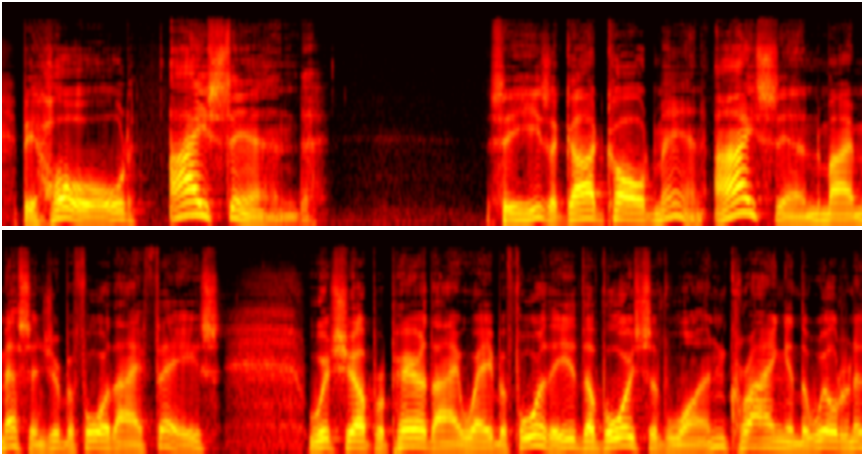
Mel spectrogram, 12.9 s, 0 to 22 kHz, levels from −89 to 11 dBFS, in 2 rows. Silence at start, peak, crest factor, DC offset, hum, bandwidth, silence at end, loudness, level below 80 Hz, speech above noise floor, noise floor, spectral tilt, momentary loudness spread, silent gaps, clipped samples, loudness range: 0 s; -2 dBFS; 18 dB; under 0.1%; none; 15.5 kHz; 0 s; -19 LUFS; -54 dBFS; 47 dB; -65 dBFS; -5.5 dB/octave; 11 LU; none; under 0.1%; 3 LU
